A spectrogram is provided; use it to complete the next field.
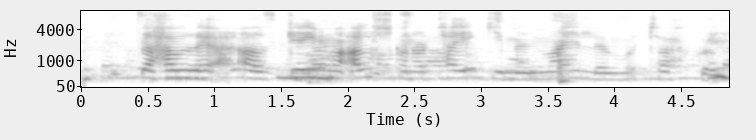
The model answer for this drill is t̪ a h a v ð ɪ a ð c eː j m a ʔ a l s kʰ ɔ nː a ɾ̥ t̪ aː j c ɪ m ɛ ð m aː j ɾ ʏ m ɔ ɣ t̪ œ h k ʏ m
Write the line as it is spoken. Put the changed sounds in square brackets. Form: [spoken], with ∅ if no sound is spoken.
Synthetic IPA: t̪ a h a v ð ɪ a ð c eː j m a ʔ a l s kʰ ɔ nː a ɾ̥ [t̪ʰ] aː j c ɪ m ɛ ð m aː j [l] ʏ m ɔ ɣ [t̪ʰ] œ h k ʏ m

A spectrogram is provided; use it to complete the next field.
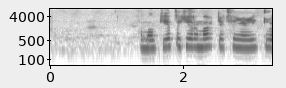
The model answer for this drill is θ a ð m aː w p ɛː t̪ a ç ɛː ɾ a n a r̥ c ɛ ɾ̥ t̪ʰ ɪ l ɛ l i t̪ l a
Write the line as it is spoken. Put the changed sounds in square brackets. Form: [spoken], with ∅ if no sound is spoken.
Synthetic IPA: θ a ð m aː w [c] ɛː t̪ a ç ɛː ɾ a [m] a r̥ c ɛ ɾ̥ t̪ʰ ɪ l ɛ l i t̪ l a

